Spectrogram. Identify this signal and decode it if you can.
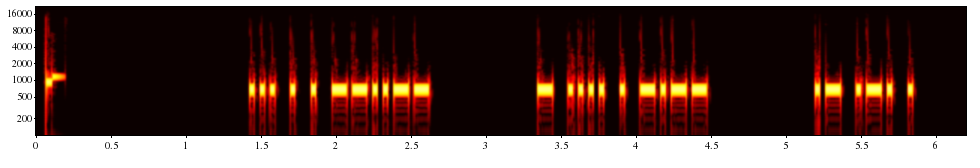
Morse code, heard as a keyed tone, about 36 wpm, 700 Hz. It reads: SEE, THEY ARE
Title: 3x Word-Spacing - Sentences from Top 200 Words - 35wpm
